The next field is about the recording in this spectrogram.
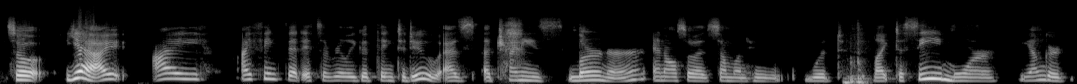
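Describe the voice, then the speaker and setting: Giggly, reflective woman with a lowish voice. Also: measured pace, mellow, a little hiss or hum. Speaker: podcast guest. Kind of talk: casual literary discussion.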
